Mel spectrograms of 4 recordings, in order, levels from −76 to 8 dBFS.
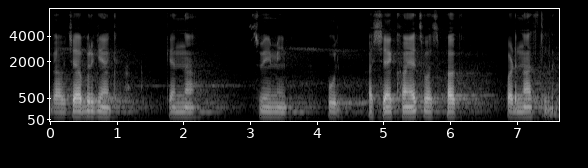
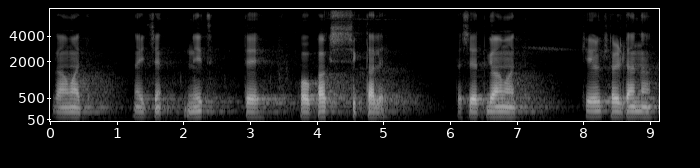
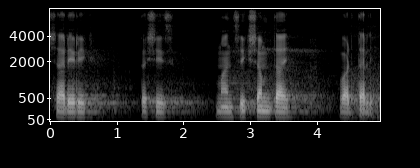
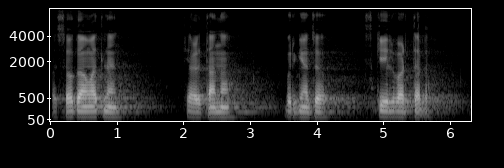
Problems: background sounds at intervals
